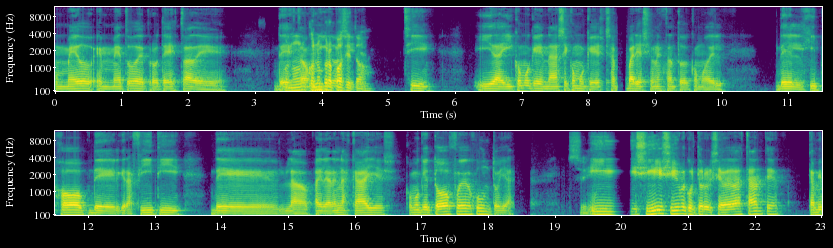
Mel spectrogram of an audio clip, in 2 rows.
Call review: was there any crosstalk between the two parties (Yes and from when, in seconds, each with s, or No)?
Yes, from 3.4 s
